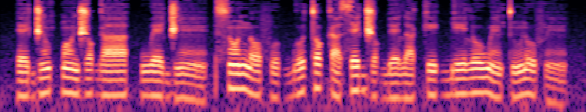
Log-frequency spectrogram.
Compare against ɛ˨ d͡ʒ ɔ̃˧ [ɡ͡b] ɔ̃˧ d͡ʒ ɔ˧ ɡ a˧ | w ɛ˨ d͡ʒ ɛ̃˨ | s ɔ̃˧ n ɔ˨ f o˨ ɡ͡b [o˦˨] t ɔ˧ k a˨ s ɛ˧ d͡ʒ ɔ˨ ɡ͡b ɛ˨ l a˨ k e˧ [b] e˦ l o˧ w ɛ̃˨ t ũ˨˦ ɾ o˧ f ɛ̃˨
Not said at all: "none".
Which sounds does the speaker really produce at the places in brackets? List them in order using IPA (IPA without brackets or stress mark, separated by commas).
k͡p, o˨˦, ɡ͡b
